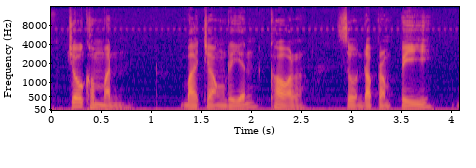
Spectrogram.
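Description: Speech: a man talking in Khmer in short phrases with brief pauses, over a faint steady high-pitched tone.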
